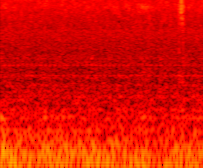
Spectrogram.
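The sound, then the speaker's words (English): A car's low engine rumble drones steadily as it is driven to park, a dense, even hum with road noise that holds constant throughout, no voices present. “I'm gonna just try to park my car now without completely screwing something up here.”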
